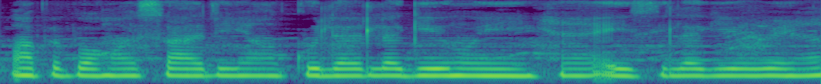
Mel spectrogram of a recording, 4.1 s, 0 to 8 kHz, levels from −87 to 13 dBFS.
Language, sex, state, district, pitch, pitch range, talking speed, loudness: Hindi, female, Chhattisgarh, Raipur, 210 Hz, 205-210 Hz, 190 wpm, -13 LUFS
